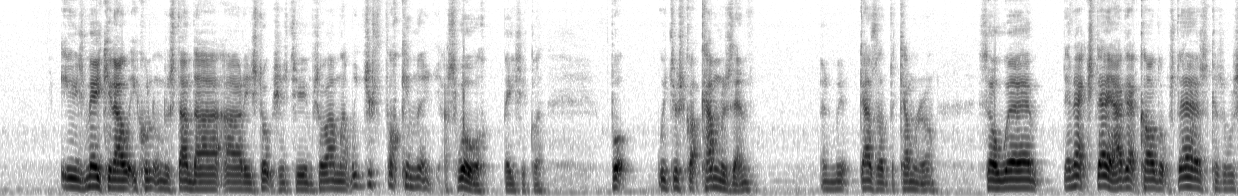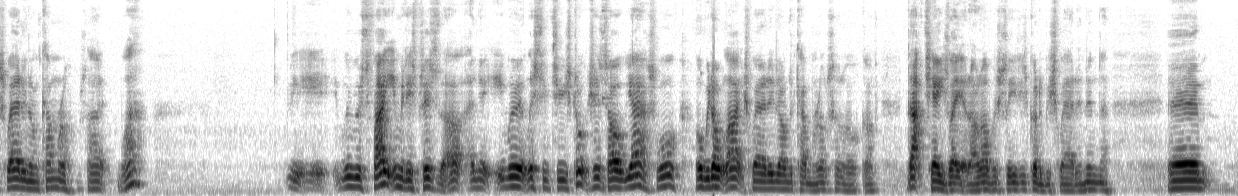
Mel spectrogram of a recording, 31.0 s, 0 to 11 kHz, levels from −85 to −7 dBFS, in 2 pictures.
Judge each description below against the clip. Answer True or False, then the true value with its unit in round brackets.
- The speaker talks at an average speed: True (180 wpm)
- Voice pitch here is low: True (125 Hz)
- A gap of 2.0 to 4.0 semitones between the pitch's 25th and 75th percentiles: False (4.6 semitones)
